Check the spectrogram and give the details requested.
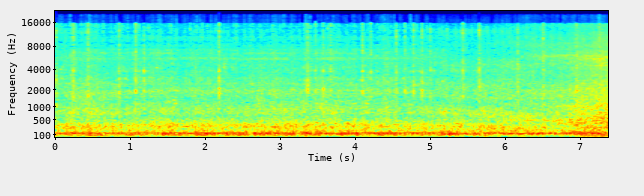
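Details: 1993 5.0 V8 at idle: low rumble with an uneven, stumbling beat and scattered ticks; rough idle, cause not determined.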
